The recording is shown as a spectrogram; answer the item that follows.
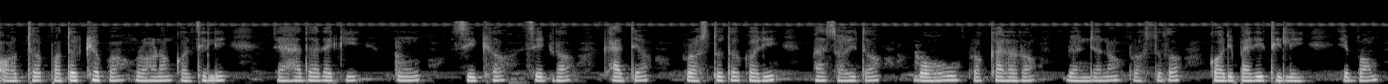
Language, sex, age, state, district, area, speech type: Odia, female, 18-30, Odisha, Ganjam, urban, spontaneous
